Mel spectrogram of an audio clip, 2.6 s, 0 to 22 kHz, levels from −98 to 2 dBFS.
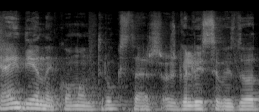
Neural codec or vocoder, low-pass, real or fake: vocoder, 44.1 kHz, 128 mel bands every 256 samples, BigVGAN v2; 14.4 kHz; fake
